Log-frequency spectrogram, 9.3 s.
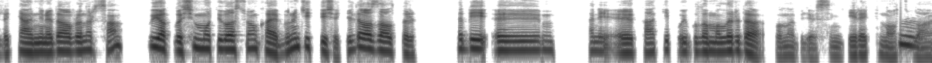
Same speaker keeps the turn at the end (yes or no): yes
